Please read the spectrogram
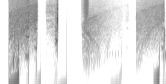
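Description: Logo-intro sound effects: three quick whooshes, the last one longer and fading out, with a short click near the middle.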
